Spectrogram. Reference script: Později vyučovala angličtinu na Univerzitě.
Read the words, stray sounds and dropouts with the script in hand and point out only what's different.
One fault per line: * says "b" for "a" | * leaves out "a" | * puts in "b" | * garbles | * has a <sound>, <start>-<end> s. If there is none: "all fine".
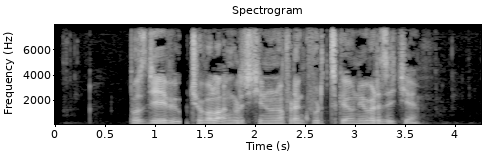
* has a dropout, 1.2-1.3 s
* puts in "Frankfurtské"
